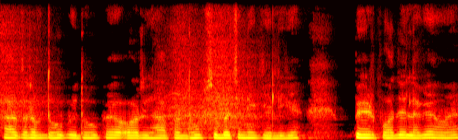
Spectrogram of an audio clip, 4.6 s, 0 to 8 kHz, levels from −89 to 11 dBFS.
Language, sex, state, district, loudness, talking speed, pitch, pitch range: Hindi, male, Delhi, New Delhi, -17 LUFS, 250 wpm, 155 Hz, 150-155 Hz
